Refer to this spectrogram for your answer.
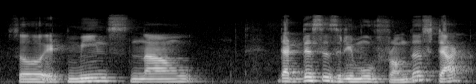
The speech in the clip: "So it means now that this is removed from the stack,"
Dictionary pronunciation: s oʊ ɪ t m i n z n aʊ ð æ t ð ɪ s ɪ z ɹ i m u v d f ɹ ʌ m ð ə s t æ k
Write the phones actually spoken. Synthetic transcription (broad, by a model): s oʊ ɪ t m i n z n aʊ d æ t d ɪ s ɪ z ɹ i m u v d f ɹ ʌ m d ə s t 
